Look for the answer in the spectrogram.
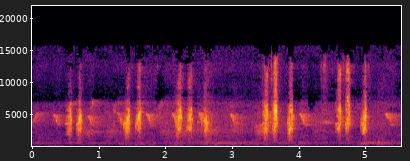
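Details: Streak-eared Bulbul nestling, 13 days old, recorded 15 April 2023 in Ubon Ratchathani, Thailand: high chirps in quick pairs and clusters separated by short pauses, clean quiet background.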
